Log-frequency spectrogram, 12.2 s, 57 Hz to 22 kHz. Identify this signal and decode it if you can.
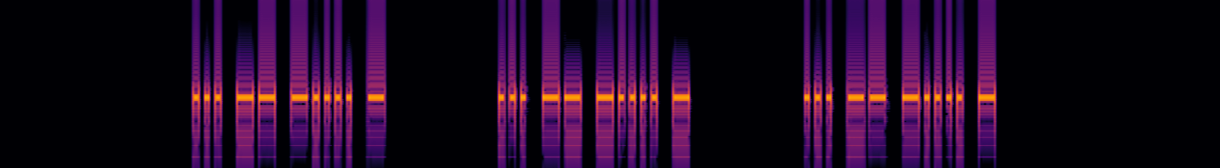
Morse code, heard as a keyed tone, about 22 wpm, 700 Hz. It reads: SM6T SM6T SM6T
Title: DXCC-100 Call Signs - 4 Characters - Repeated 3x - 22wpm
